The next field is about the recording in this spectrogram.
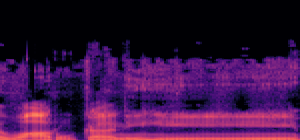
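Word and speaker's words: وَأَرْكَانِهِ: আর দমটা আমরা অনেকে যদি কন্টিনিউ ভাবে কোনো পরবর্তীতে শব্দ পড়ি তাহলে আমাদেরকে বলতে হয় ওয়া আরকানিহি, বলতে পারা ওয়া আরকানিহি, এটাই হলো শুদ্ধ উচ্চারণ।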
